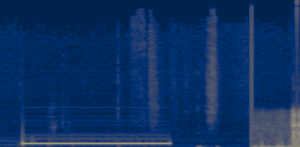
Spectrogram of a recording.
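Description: Telephone ringback tone: one steady ring of about two seconds as an outgoing call rings through, before a call-centre agent's voice answers near the end.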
